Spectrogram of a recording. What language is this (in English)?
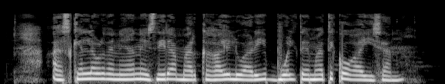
Basque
